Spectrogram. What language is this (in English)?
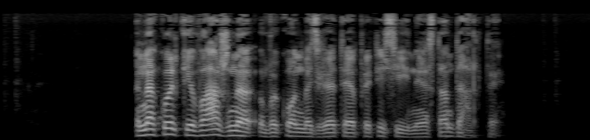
Belarusian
